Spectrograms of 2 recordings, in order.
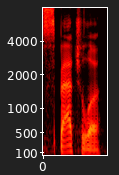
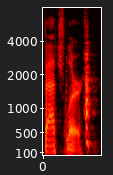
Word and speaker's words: spatula: prove to him that the word spatula was not pronounced spatchler, because he thought his entire life people had been saying it incorrectly, because because he was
